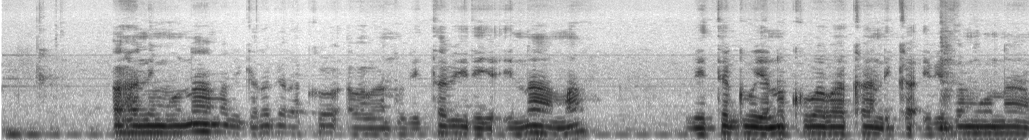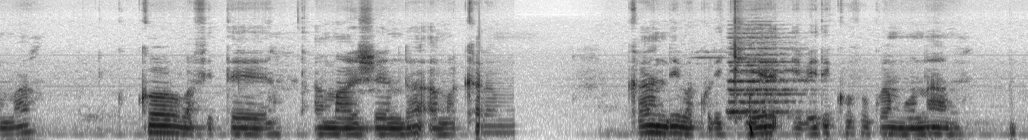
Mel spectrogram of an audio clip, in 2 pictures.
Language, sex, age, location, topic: Kinyarwanda, male, 36-49, Musanze, government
